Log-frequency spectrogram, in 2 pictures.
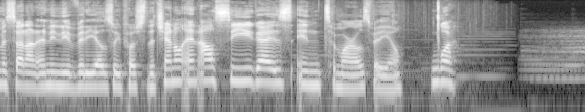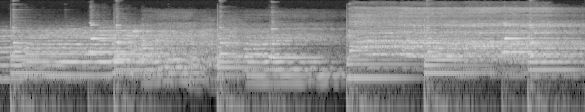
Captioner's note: kiss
